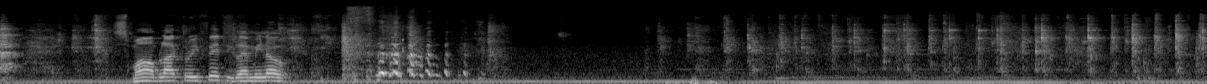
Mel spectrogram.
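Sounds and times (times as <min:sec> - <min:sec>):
steady low hum: 0:03.4 - 0:05.5.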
